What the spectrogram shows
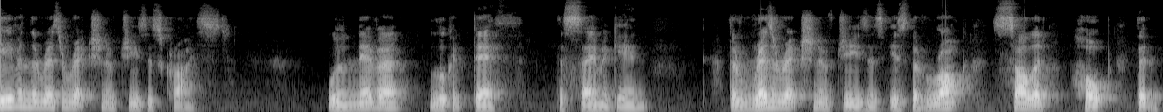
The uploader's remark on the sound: This sermon was preached at St George's Church, Penang on 8th November 2020.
